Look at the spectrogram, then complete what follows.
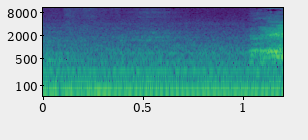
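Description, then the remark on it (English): A single sudden sneeze bursts out near the end, sharp and breathy, after a stretch of quiet room hum with no talking. “Bless you.”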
